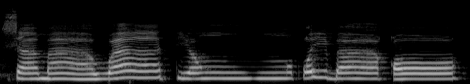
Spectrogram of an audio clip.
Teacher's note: keep your sin light with the whistling sound. Give it 1 count.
